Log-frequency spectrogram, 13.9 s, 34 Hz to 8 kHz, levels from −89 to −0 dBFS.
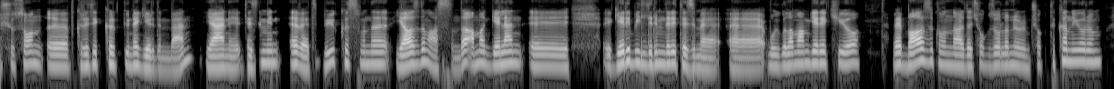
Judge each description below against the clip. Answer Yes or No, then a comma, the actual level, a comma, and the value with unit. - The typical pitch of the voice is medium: Yes, medium, 155 Hz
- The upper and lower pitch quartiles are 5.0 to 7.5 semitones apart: No, average, 3.4 semitones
